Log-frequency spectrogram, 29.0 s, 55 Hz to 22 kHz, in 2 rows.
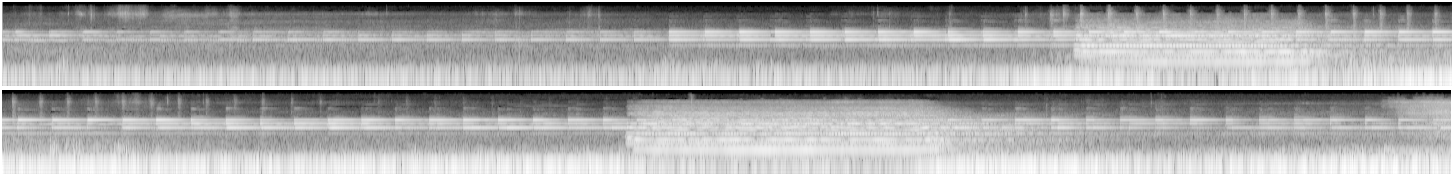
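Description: Approaching diesel freight train: the locomotives' low engine rumble grows louder as it nears, and the air horn sounds two long blasts, one about 11 seconds in and one about 21 seconds in.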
